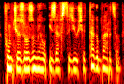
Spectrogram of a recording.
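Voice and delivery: ordinary delivery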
